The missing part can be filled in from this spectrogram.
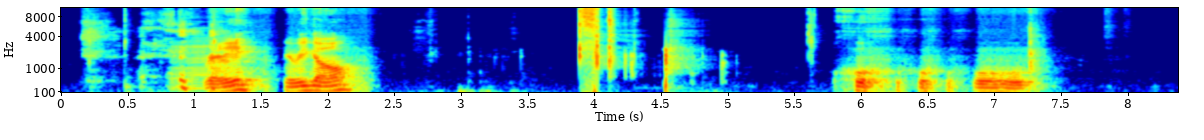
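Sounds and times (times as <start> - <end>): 
laughter: 0.5 - 1.4, 5.9 - 7.2
speech: 0.9 - 2.3, 6.0 - 7.4
IPA beer can cracked open with a sharp metallic pop: 3.9 - 5.0.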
